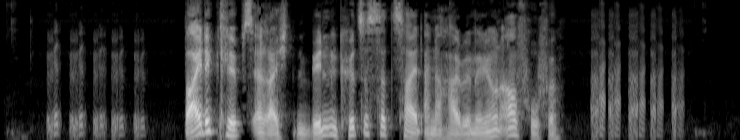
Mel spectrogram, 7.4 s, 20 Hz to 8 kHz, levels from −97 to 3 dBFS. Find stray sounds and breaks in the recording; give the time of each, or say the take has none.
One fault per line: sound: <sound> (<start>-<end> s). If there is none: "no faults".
sound: laugh (0.5-1.5 s)
sound: laugh (5.9-6.8 s)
